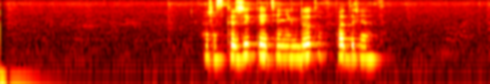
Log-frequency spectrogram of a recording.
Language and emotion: Russian, neutral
